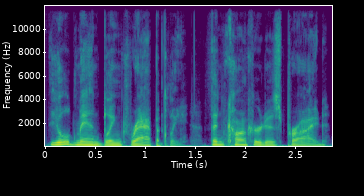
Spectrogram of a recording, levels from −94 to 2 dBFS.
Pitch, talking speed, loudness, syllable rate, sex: 120 Hz, 190 wpm, -17 LUFS, 5.8 syllables/s, male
